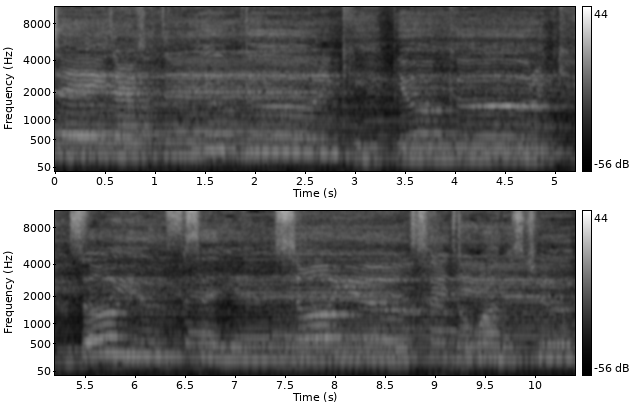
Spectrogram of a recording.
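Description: Music: a slow acoustic love song, a voice singing melodic lines over a steady held low note.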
